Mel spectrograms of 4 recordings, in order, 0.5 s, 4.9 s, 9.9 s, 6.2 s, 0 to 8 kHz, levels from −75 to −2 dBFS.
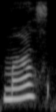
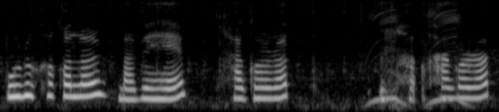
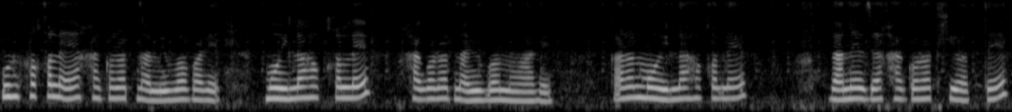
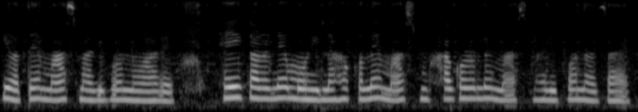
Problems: none marked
